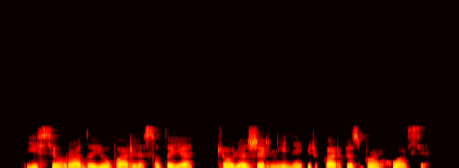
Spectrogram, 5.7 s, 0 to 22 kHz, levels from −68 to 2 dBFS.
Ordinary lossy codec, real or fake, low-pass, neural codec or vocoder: Opus, 64 kbps; real; 5.4 kHz; none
